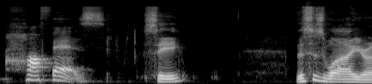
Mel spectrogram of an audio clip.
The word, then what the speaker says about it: Hafez: feasts daily contemplations and uh how do you spell that h-a h-a-f-i-z and uh i think he lived one of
